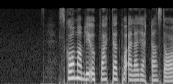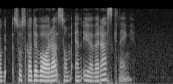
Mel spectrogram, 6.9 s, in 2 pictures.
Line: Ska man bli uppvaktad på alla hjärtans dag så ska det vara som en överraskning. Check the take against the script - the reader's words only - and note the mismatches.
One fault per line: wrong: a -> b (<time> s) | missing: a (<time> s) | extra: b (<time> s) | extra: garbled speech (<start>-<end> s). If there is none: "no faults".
no faults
